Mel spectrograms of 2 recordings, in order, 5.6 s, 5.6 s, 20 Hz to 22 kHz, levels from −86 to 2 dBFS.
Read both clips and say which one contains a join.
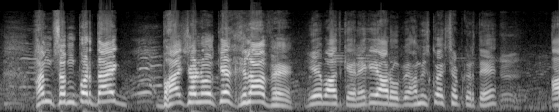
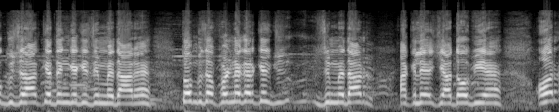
first; 1 cut; at 3.0 s

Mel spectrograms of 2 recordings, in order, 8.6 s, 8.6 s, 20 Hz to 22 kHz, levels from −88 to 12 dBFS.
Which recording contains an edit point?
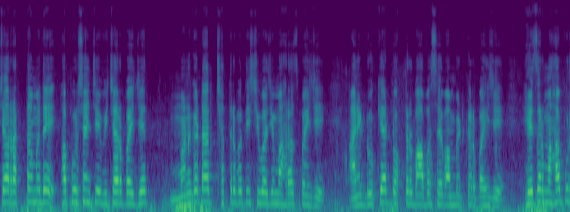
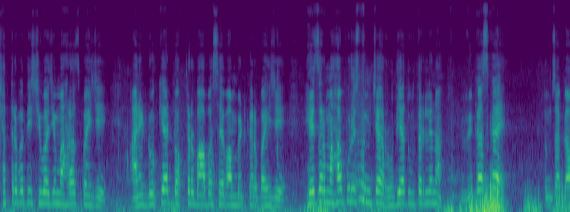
first; 1 cut; at 0.9 s

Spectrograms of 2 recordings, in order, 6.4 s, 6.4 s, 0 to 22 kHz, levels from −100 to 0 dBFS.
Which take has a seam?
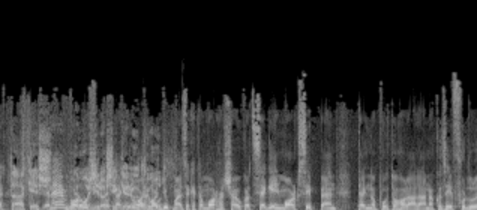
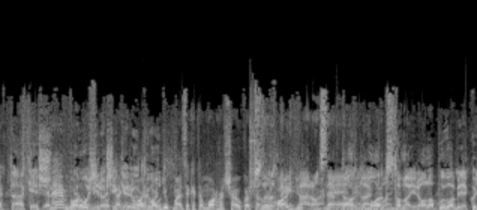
second; 1 cut; at 3.4 s

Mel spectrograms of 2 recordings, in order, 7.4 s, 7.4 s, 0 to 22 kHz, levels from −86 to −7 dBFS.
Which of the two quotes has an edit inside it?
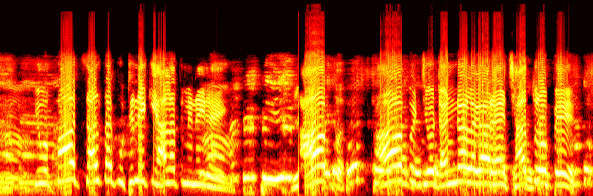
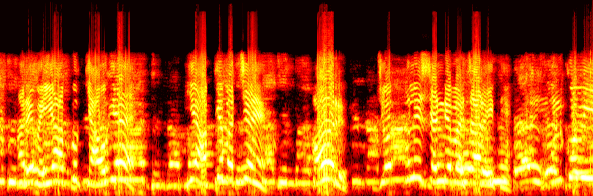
first; 1 cut; at 3.7 s

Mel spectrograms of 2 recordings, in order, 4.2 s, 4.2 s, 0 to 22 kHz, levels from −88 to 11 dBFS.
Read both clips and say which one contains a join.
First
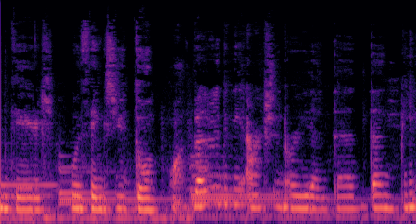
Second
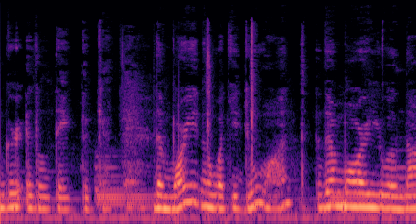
first; 1 cut; at 1.9 s

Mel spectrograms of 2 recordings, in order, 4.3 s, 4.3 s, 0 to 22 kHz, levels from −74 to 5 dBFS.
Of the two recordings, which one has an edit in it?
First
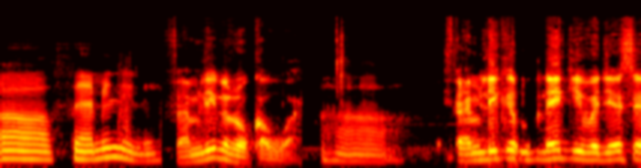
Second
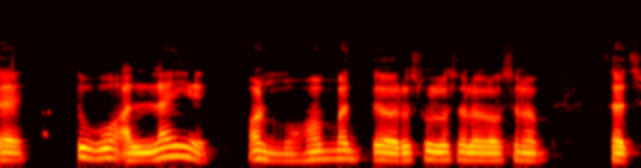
first; 2 cuts; at 1.1 s, 2.1 s

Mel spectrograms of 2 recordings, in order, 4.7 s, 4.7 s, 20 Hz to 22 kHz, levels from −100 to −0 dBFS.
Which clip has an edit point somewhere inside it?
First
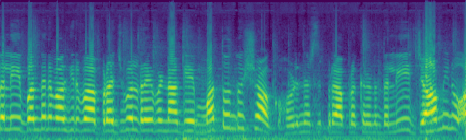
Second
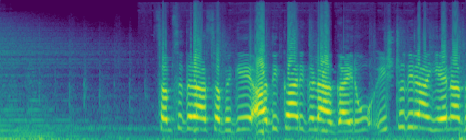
second; 1 cut; at 1.1 s

